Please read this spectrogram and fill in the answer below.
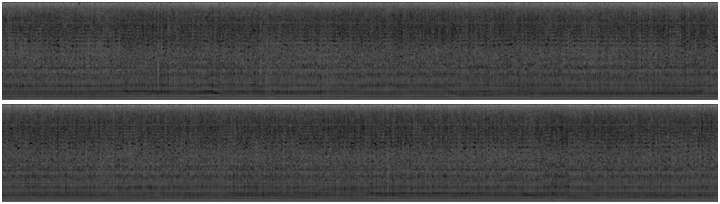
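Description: A steady low electrical hum with a buzz of evenly spaced overtones above it, not changing at all.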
